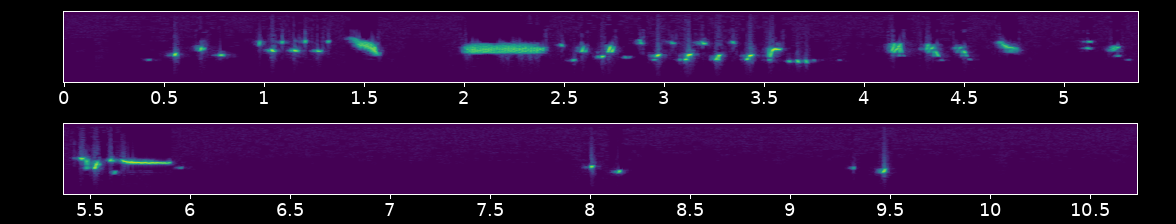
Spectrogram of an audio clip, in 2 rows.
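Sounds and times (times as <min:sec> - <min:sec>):
European goldfinch tinkling song: 0:00.4 - 0:06.0.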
